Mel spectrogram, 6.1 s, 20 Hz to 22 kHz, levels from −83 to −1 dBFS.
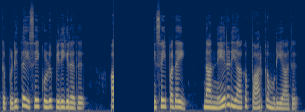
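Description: At 2.28 s the speech cuts to silence for about 0.81 s, a playback stall, likely from the player running short of data, resuming at 3.09 s with "இசைப்பதை நான் நேரடியாகப்". Unlike a brief dropout, the silence is long before the sound resumes.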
